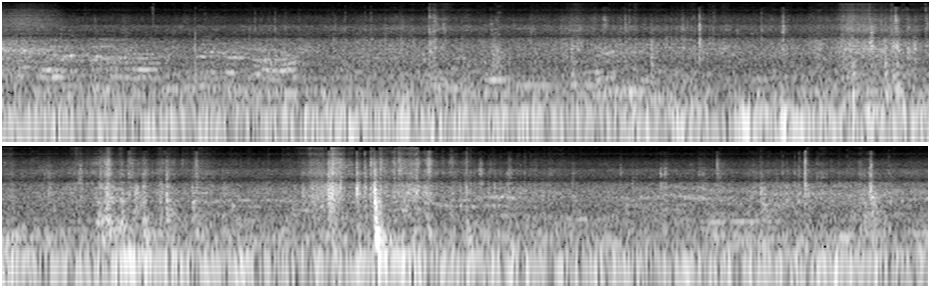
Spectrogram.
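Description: A kondai crested pigeon coos softly in a village setting, its low calls faint under steady background noise, with passing traffic and a voice speaking intermittently.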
